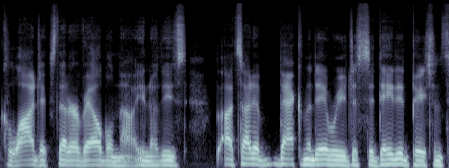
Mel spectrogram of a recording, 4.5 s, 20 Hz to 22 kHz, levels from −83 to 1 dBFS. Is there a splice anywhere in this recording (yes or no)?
no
